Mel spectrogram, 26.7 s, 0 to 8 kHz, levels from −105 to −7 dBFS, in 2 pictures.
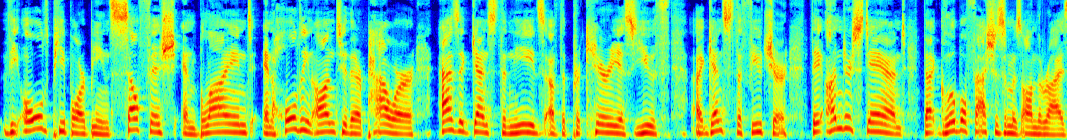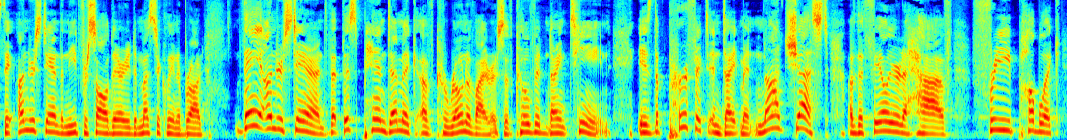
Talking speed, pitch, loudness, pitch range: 145 wpm, 170 Hz, -20 LUFS, 150-195 Hz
